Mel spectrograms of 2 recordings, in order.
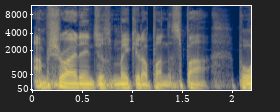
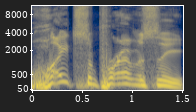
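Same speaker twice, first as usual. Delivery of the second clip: put-on, high-pitched screaming; 9 semitones higher than usual. Retelling a comedian up on stage, imitating someone screaming. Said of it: "he's up there screaming, like".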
